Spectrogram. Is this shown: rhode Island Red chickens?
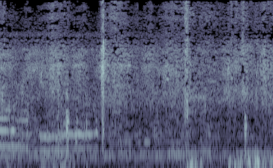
yes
